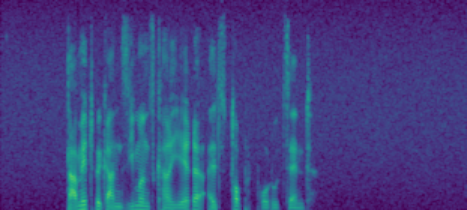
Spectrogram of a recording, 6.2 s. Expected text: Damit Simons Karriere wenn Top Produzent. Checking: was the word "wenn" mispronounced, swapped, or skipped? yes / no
yes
